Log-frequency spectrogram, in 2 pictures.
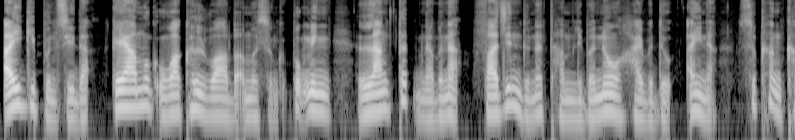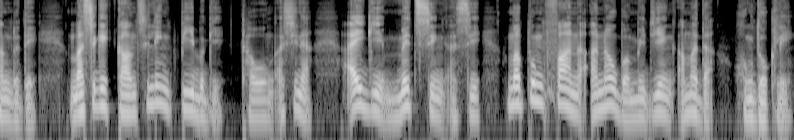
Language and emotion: Manipuri, surprised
